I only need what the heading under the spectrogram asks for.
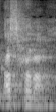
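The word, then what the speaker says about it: اصحمہ: حبشہ کے بادشاہ اسحمہ صحیح تلفظ ہے اسحمہ، لوگ اسحمہ پڑھتے ہیں، صاد کے اوپر جزم ہے، اسحمہ، بادشاہ اسحمہ شاہ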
